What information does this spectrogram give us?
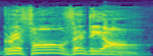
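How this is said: The name is said with an exaggerated French accent. "So that's just really channeling that"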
